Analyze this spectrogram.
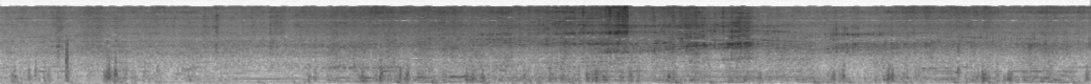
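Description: A boat's engine running steadily, a low drone.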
